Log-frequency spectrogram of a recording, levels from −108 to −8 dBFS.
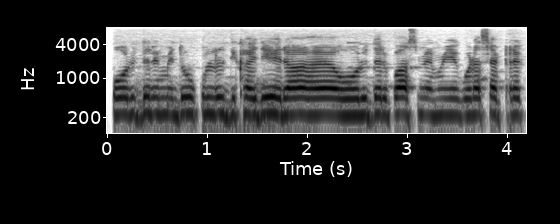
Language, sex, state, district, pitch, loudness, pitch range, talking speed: Rajasthani, male, Rajasthan, Nagaur, 225 Hz, -16 LUFS, 220-230 Hz, 245 wpm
